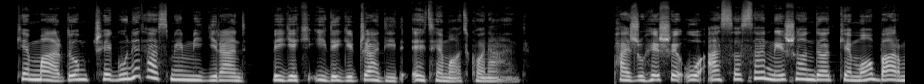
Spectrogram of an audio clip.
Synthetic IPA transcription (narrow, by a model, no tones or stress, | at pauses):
cʰe̞mæɾd̪o̞mt͡ʃʰe̞ɡuːne̞t̪ʰæsmiːmːiːɟiːɾænd̪ | b̥e̞je̞cʰiːd̪e̞je̞d͡ʒæd̪iːd̪̥e̞ʔt̪ʰe̞mɒːd̪̥kʰo̞nænd̪̥ | pʰæʒuːɦe̞ʃe̞ʔuːʔæsɒːsænːe̞ʃɒnd̪ɒːd̪̥̚cʲʰe̞mɒːbæɾm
